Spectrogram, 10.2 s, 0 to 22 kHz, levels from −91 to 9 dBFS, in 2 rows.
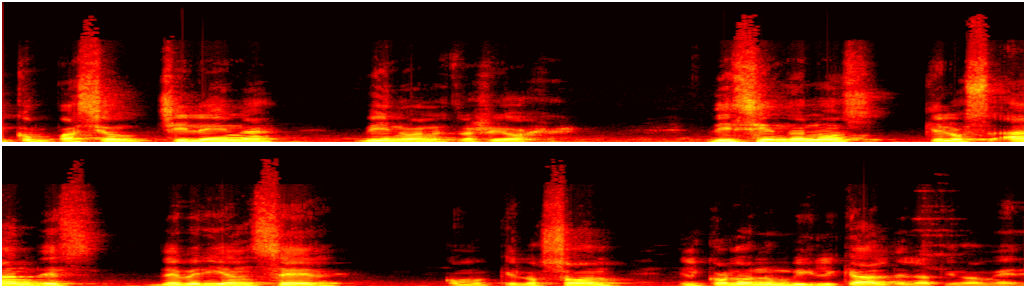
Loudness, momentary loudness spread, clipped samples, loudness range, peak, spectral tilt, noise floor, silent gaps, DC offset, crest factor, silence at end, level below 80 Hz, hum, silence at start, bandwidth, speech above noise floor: -14 LUFS; 15 LU; under 0.1%; 3 LU; 0 dBFS; -6.5 dB/octave; -47 dBFS; none; under 0.1%; 14 dB; 0 s; -46 dBFS; none; 0 s; 15 kHz; 34 dB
